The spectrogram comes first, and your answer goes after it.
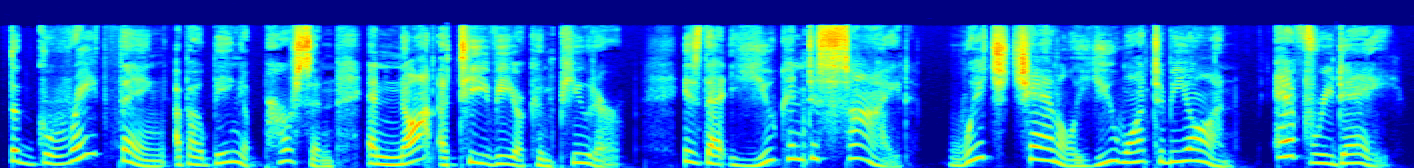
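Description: A woman narrating a scripted guided relaxation story for children in a soothing, gently instructing way. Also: mid-range voice, very animated, a little slow, husky, no room sound, clean studio sound.

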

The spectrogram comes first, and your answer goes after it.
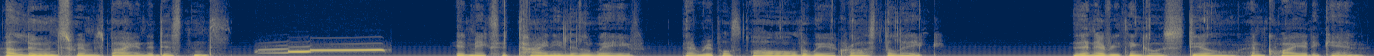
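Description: A man narrating a guided relaxation in a soft, hushed, calm and unhurried way, as a meditation guide. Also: lowish voice, soft background music. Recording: dull, roomy, echoing sound.

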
